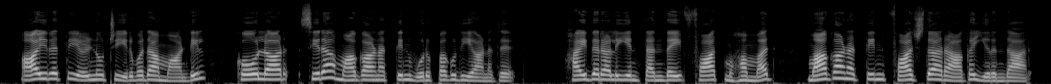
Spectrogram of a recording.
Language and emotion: Tamil, neutral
